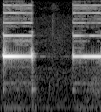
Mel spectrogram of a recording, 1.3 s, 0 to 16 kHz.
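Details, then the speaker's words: Bomag Hypac sheepsfoot vibratory roller, run 8 years, during throttle switch replacement and diagnosis of a blowing starting-relay fuse; two high shrill beeps about 0.9 seconds apart, an alarm never heard before, cause unknown, and it won't start. "I have quite literally never had or seen this roller make that noise. I've ran this thing for 8 years and it's never made that noise."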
